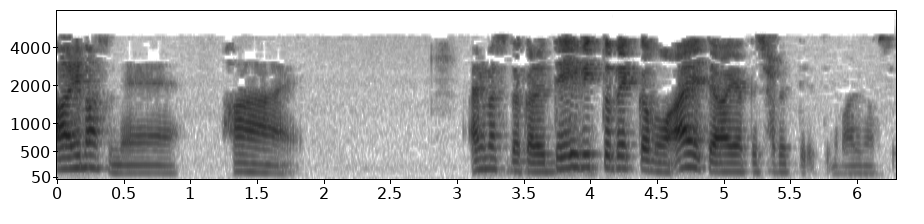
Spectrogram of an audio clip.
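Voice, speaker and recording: At a very fast pace, a woman speaks in a very deep, low voice with very wide pitch swings and big swings in loudness. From Japan, Chiba. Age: 30s. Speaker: podcast co-host. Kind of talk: casual chat. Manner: animated.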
